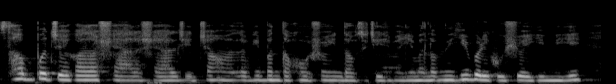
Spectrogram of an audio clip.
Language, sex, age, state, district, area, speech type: Dogri, female, 45-60, Jammu and Kashmir, Reasi, rural, spontaneous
